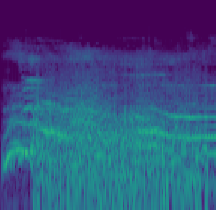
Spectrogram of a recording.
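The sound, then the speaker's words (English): Several voices, called demons, scream and wail together in agony in a loud, sustained chorus of anguished cries, densely packed, with no clear words, lasting the full two seconds without a break. “but your humans can hear your screams of agony. Scream in agony, demons.”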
